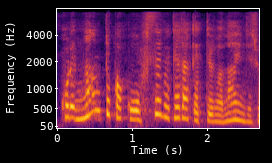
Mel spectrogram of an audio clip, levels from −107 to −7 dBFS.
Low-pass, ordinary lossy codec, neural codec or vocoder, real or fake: 7.2 kHz; AAC, 32 kbps; codec, 44.1 kHz, 2.6 kbps, SNAC; fake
